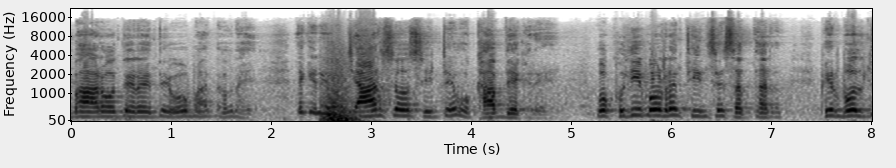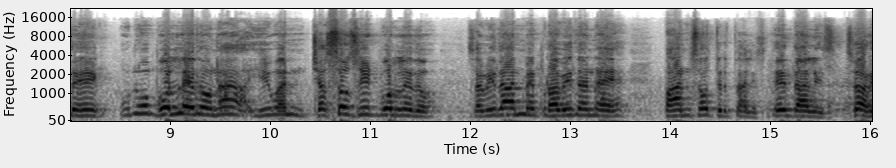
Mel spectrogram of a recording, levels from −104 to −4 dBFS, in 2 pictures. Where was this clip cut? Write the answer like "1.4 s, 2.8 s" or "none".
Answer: 2.7 s, 8.5 s, 14.9 s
